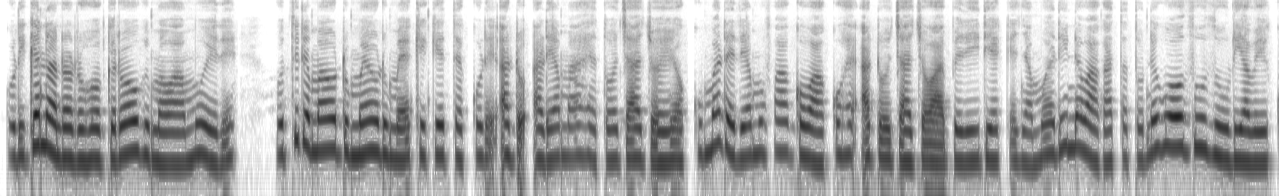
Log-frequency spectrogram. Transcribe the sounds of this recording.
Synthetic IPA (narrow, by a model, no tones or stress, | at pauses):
koɾiɡɛnadɔɾoɦɔɡɛɾwaoɣimawamoeɾe | ɣotiɾemaodomɛoɾumɛkeketɛkoɾḛʔado̰ʔaɾeamaɦɛtwɔd͡ʑad͡ʑɔ̰ejɔkumaɾeɾeamofaɡɔwakoɦɛʔadod͡ʑad͡ʒɔ̰wa̰beɾeiɾiɛkɛɲamoɛɾinewaɣatatoneɣwɔoðuðuɾiawek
